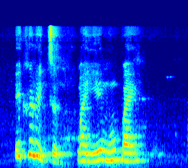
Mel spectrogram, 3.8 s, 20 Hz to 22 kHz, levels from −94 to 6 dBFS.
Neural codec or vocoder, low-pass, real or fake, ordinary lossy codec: none; 10.8 kHz; real; Opus, 16 kbps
